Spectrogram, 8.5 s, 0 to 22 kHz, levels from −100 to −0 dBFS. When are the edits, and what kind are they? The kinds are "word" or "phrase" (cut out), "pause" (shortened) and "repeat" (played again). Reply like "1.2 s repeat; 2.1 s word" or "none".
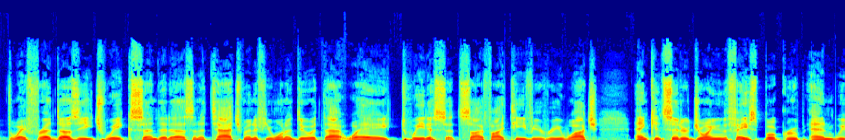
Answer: none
